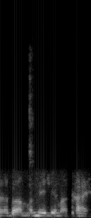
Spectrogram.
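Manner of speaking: ordinary delivery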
